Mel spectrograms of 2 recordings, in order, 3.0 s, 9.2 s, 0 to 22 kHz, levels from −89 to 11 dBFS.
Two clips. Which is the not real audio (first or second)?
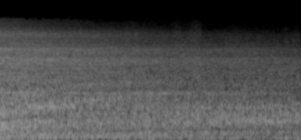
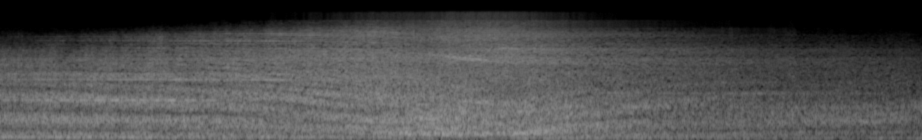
first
